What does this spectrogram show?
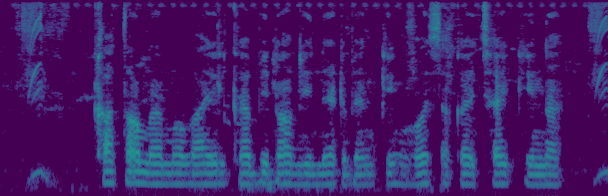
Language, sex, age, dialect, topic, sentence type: Maithili, male, 25-30, Angika, banking, question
